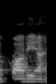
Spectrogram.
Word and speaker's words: القارعة: Di antaranya perhatikan selalu dalam pengucapan huruf H setiap akhir kata pada surah Al-Qari'ah ini. Tolong diucapkan haknya Al-Qari'ah. Al-Qari'ah sebab ada di sana yang tidak mengucapkan haknya.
